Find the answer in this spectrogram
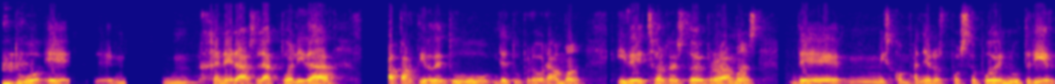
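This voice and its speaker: A woman speaks in a normal speaking voice at a fairly low pitch. Her pace is fairly slow and her intonation fairly even. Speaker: radio announcer / broadcaster. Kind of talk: interview answer about radio work.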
